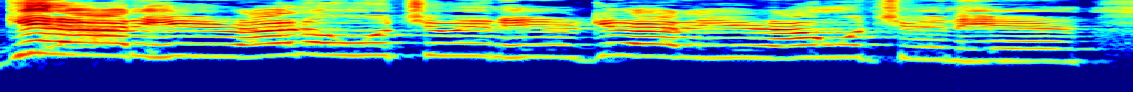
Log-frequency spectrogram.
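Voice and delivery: high, loud mock tantrum; imitated angry yelling. Upset boy ordering carer from room, mock angry yell. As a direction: imitate a distraught kid throwing someone out.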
